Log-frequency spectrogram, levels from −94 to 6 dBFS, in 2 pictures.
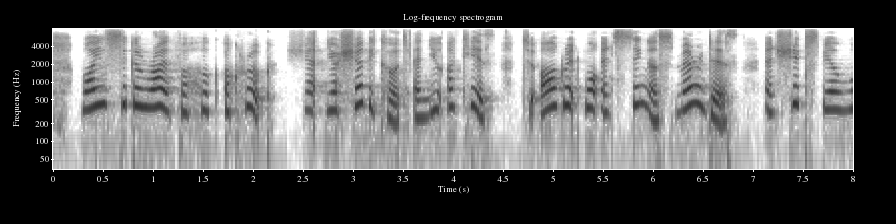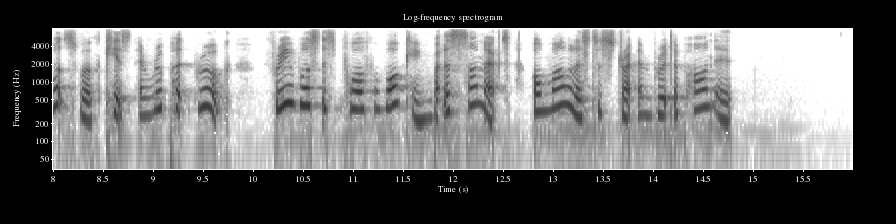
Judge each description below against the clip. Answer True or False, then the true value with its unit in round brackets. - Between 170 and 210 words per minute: True (180 wpm)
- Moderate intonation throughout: True (4.3 semitones)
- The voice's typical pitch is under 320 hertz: False (355 Hz)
